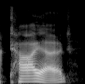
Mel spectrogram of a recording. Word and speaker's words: tired: If you remember, once again, I'm repeating, in British English, in most of the cases, we don't pronounce the R at all. Rather, we bring a vowel sound in that case. So if I'm tired, look at this sentence.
